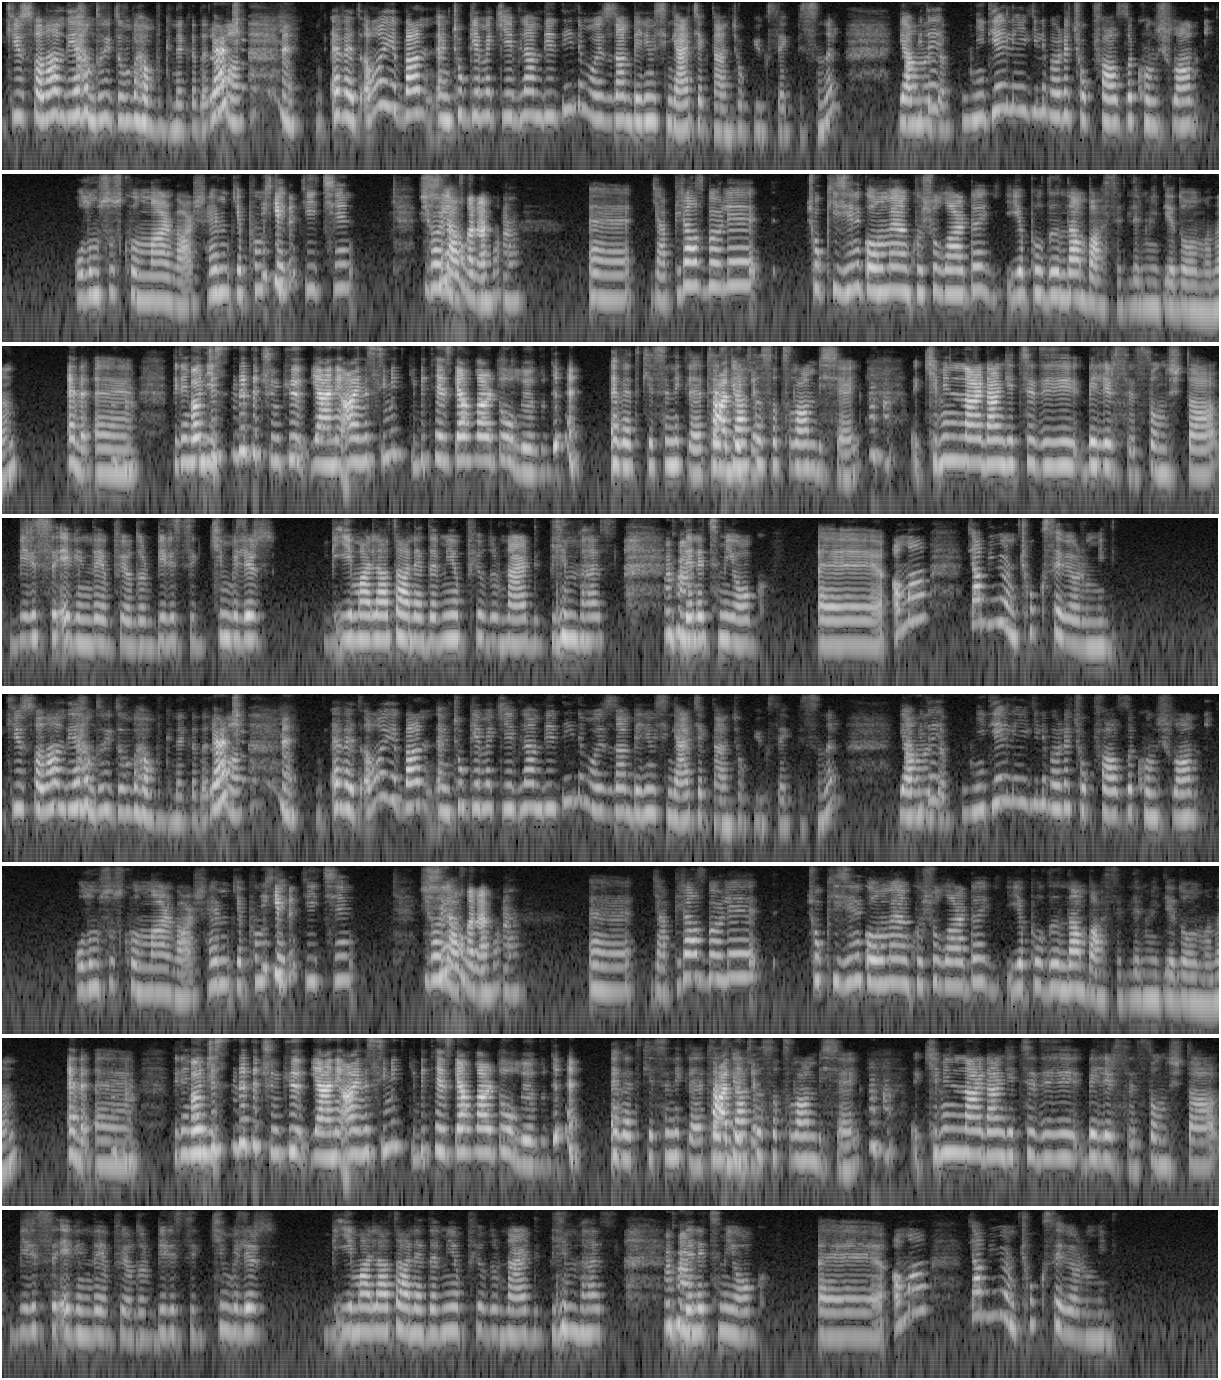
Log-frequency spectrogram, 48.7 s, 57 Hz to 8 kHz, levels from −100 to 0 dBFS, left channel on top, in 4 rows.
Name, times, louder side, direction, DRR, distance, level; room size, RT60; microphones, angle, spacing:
voice 1, 0.0-2.8 3.3-12.0 12.9-15.7 16.1-17.1 18.0-19.7 20.2-24.5 25.3-26.5 30.4-31.8 32.2-39.2 39.7-44.0 44.7-47.6, left 4 dB, 55° left, 0.7 m, -28 dB
voice 2, 16.4-17.4 25.0-25.2 25.5-25.7 26.2-30.1 31.4-31.7 33.1-33.2 43.1-43.4, left 1 dB, 5° left, 0.6 m, -22 dB
4.1 x 3.7 x 2.3 m
head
